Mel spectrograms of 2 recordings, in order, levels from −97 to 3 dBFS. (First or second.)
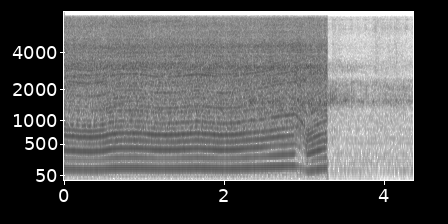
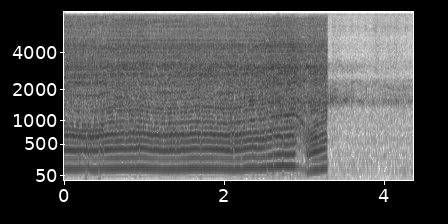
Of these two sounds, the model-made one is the second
